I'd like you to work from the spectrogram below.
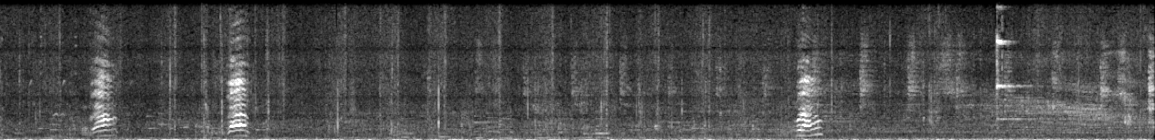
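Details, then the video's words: Affectionate calico cat on an embankment, following a person and asking for attention and food: three short arched meows, rising then falling, near one, two and a half and eight seconds, over a steady low rumble of traffic. "Calico cat followed me on the embankment and asked for attention"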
